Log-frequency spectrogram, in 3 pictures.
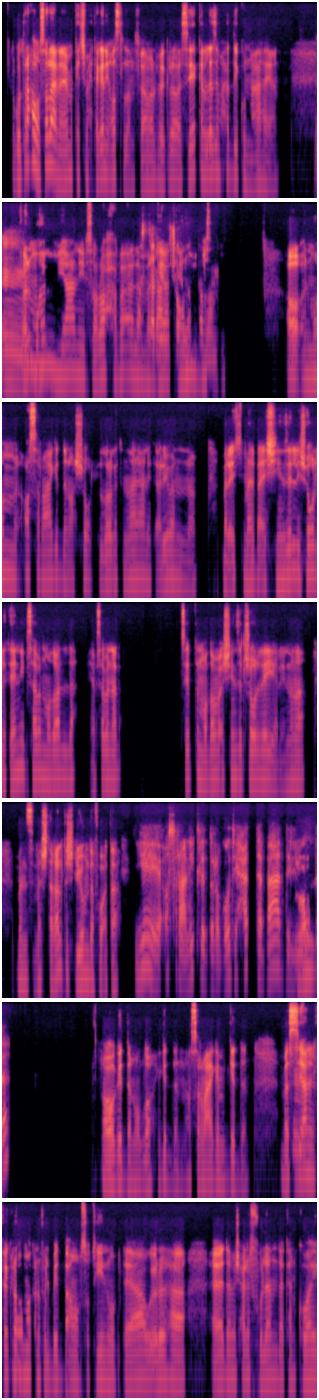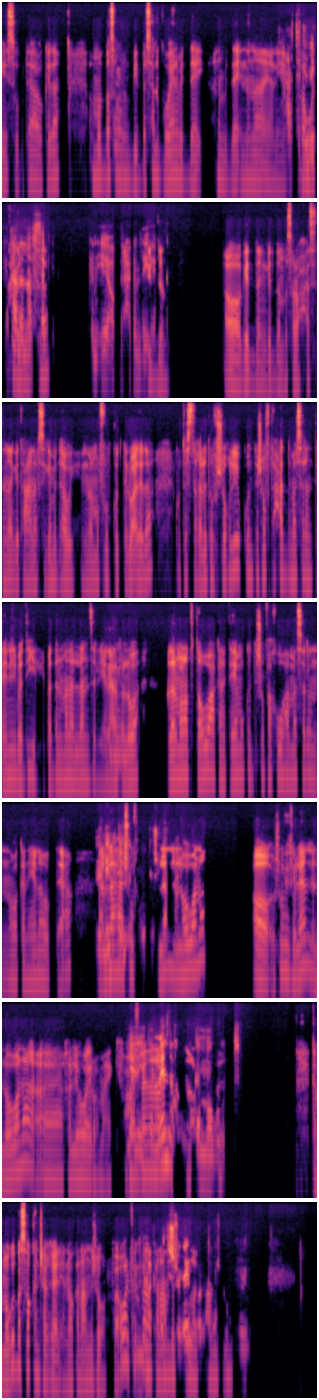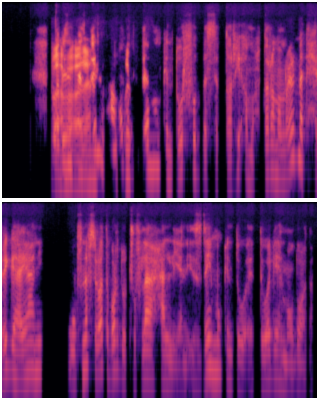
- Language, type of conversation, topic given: Arabic, podcast, إزاي تتعلم تقول لأ من غير ما تحس بالذنب؟
- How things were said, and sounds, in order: tapping; other background noise; "ده" said as "اله"; tsk; distorted speech; unintelligible speech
